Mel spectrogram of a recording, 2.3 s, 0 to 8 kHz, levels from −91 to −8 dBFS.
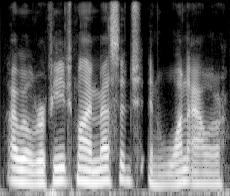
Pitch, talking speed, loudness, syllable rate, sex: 135 Hz, 210 wpm, -14 LUFS, 5.6 syllables/s, male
